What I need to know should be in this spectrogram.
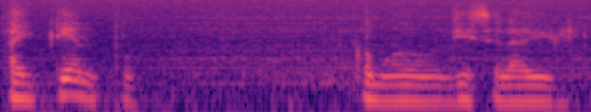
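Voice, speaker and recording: A man giving an informal spoken account of a personal experience as an interviewee, halting and repeating his words. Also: medium pitch, steady tone. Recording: noisy ambient field interview recording.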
